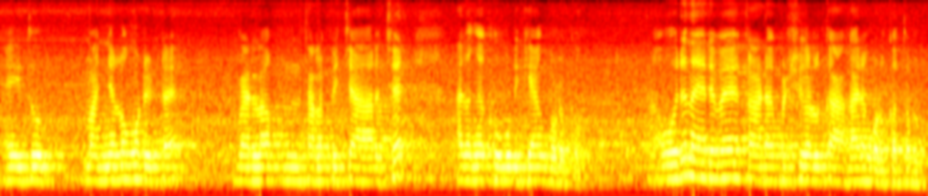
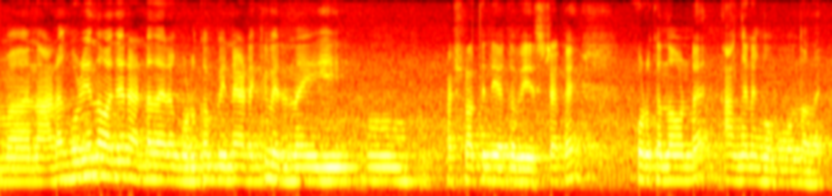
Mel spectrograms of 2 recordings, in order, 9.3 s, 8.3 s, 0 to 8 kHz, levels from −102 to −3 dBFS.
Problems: background sounds at intervals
